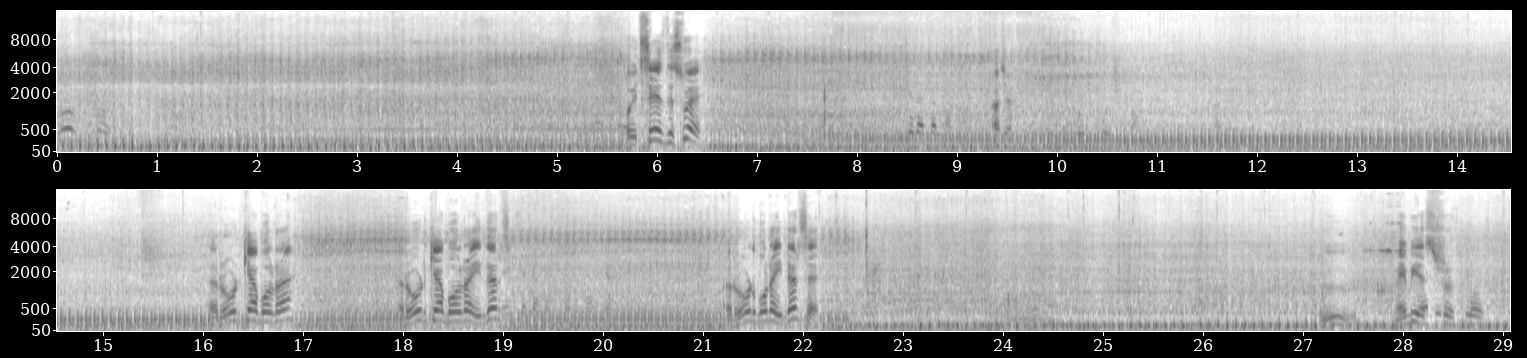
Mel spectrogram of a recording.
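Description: Motorcycle engines idle with a steady low rumble.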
